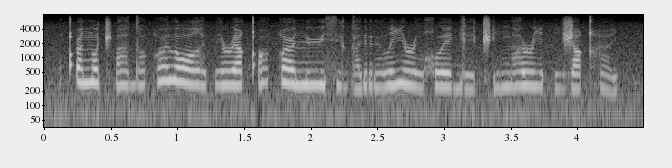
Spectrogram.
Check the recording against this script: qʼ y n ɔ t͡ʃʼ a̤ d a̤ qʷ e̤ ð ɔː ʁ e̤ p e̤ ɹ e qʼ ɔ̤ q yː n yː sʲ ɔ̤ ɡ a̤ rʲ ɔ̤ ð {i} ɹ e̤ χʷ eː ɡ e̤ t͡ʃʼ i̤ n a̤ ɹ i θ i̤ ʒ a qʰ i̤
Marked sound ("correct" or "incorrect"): correct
